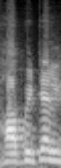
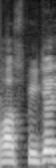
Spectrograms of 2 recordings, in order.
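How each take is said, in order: First: The name is said without an s sound. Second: The name is said with an s sound. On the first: "कुछ लोग हॉपिटल कहते हैं" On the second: "एल हॉस्पिटल ही बोला जाता है basically"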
